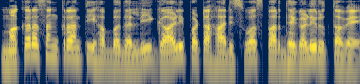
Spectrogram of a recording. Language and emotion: Kannada, neutral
